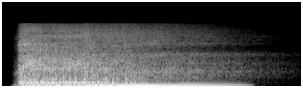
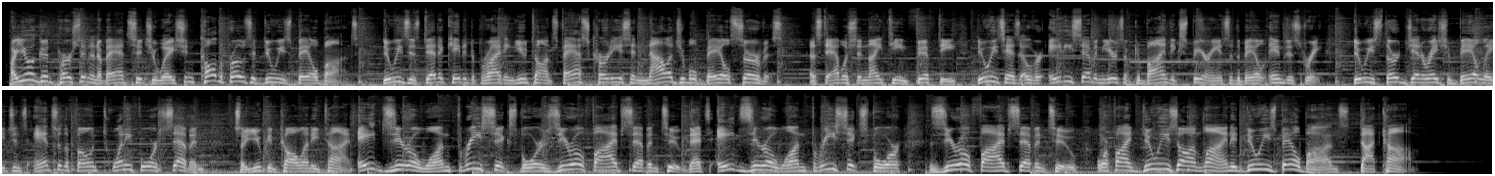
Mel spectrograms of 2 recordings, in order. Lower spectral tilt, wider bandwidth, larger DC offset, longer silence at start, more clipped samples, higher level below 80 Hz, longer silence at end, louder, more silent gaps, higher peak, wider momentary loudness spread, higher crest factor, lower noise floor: first, -6.5 dB/octave vs -3.5 dB/octave; second, 8 kHz vs 17.5 kHz; neither; about the same, 0.15 s vs 0.05 s; first, 1% vs under 0.1%; first, -10 dBFS vs -36 dBFS; second, 0.5 s vs 0.8 s; first, -10 LUFS vs -18 LUFS; neither; about the same, 0 dBFS vs -2 dBFS; first, 13 LU vs 4 LU; second, 8 dB vs 16 dB; second, -47 dBFS vs -66 dBFS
